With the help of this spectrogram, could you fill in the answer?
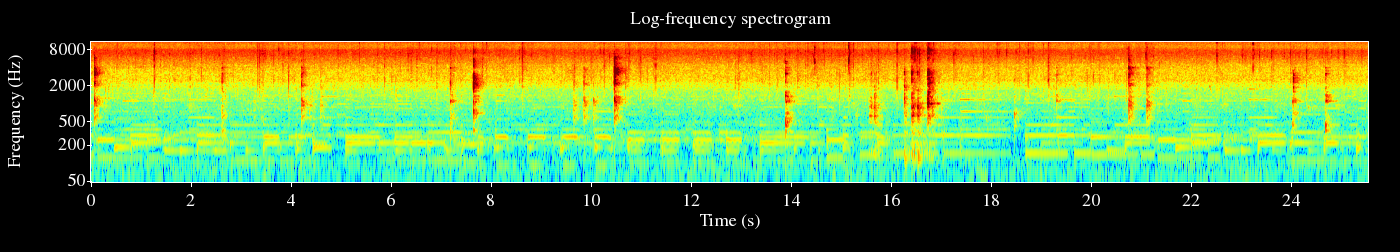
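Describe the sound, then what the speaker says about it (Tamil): Cooked rice gets stirred into a sizzling brinjal masala in a pan, with a soft steady frying hiss and scattered scraping and clinking stirs, no voices. "இப்போ ரைஸ் சேர்த்துக்க போகிறேன்."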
